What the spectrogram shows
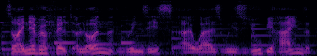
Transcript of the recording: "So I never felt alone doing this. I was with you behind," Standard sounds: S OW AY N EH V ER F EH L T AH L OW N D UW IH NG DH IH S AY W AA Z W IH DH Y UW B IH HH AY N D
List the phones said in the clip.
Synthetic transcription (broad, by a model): S OW AY N EH V ER F EH L T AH L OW N D UW IH NG DH IH S AY W AA Z W IH DH Y UW B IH HH AY N D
